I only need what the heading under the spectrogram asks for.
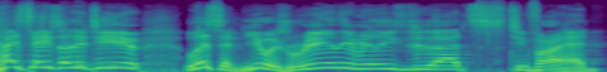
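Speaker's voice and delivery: high chatty donkey voice, cut off; excited Donkey. Acted. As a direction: gush at the ogre, then stop short. First take, skipped ahead.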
